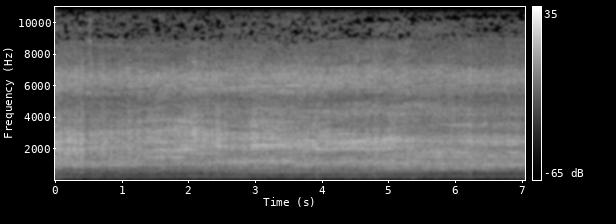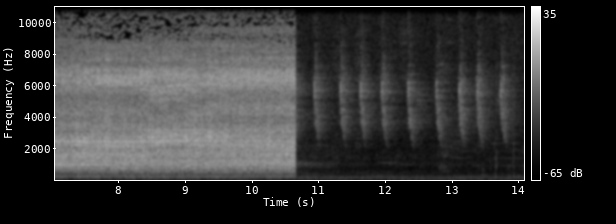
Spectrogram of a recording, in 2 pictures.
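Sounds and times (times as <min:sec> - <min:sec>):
blender running: 0:00.0 - 0:10.7.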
